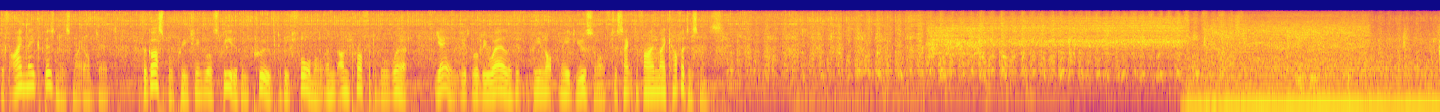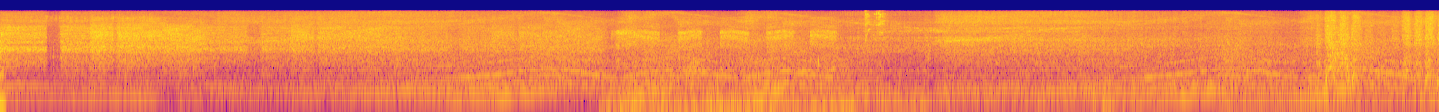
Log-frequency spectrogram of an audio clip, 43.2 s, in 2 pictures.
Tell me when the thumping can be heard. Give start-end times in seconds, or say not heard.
34.5-35.0.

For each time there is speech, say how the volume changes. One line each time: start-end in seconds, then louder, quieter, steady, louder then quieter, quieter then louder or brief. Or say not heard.
0.0-10.8 steady.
